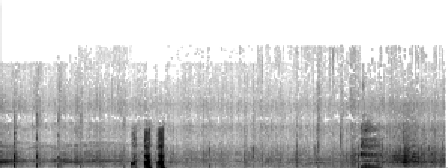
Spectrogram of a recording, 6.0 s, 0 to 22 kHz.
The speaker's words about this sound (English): We gave extra applause because that probably was a rough thing to listen to. I didn't know how long it was going to run, to be honest, and it still has like another 36 seconds.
